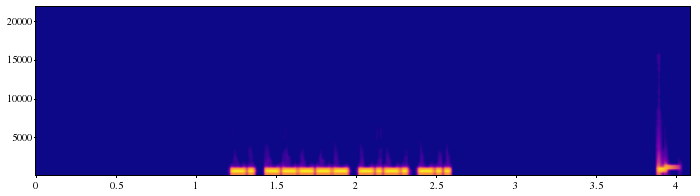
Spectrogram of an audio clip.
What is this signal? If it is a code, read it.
Morse code, heard as a keyed tone, about 41 wpm, 700 Hz. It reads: N0CD
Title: USA Call Signs - 4 Characters - 6x Character Spacing - 45wpm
